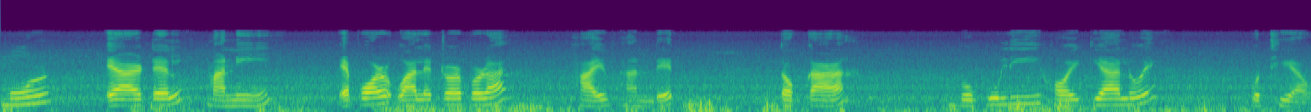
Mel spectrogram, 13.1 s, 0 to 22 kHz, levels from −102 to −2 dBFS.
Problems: constant background noise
